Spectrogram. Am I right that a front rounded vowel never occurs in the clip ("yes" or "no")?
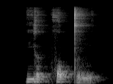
yes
